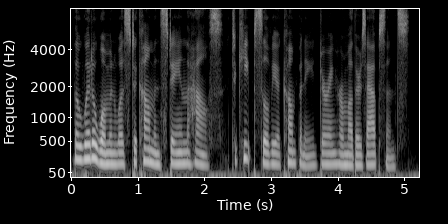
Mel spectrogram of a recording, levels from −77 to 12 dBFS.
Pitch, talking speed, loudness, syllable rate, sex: 160 Hz, 220 wpm, -19 LUFS, 5.9 syllables/s, female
